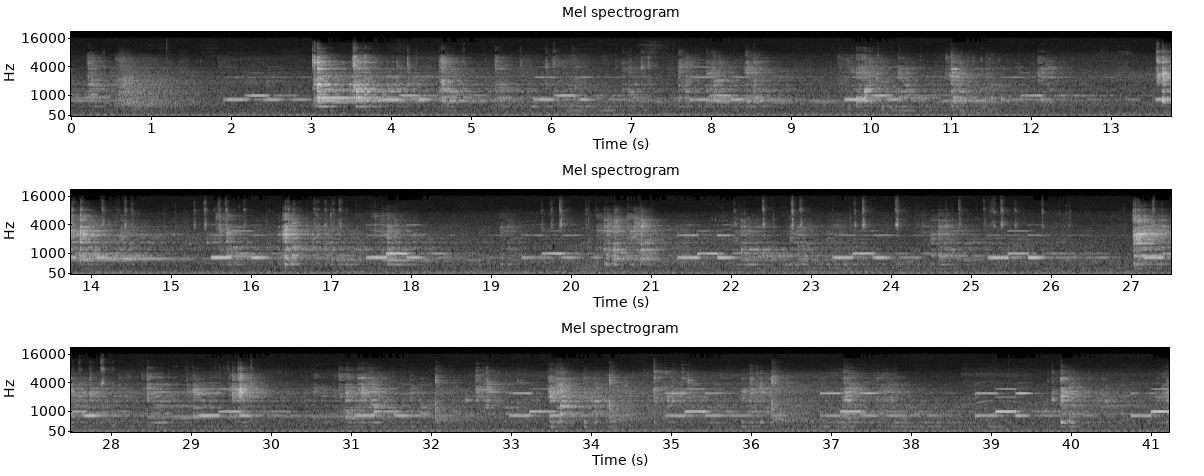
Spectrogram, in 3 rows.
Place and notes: Crane and work noises at floating dock, Dunkerque, France - MOTU traveller Mk3, Rode NT-2A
